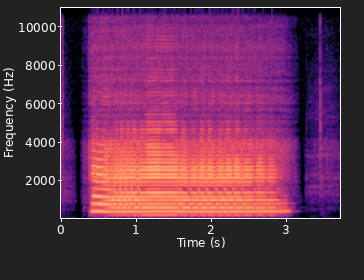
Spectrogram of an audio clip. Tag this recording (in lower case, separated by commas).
musical instrument, music, wind instrument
